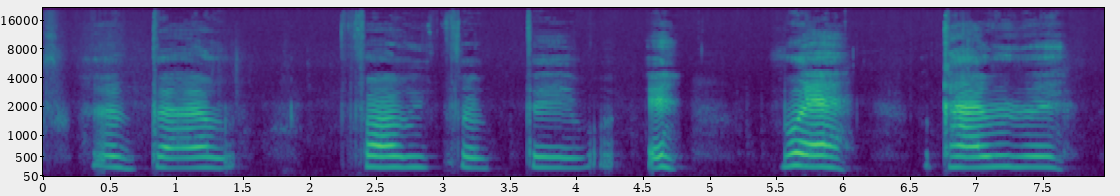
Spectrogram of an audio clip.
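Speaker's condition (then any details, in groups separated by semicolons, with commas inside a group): Cerebral palsy; from birth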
